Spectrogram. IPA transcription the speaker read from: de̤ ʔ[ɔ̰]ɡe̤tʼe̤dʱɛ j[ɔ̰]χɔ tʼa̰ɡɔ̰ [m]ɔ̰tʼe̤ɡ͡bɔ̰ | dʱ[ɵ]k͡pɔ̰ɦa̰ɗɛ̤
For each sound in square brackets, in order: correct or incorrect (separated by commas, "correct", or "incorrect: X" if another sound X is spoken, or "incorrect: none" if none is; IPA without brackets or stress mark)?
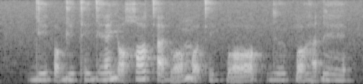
correct, correct, correct, correct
